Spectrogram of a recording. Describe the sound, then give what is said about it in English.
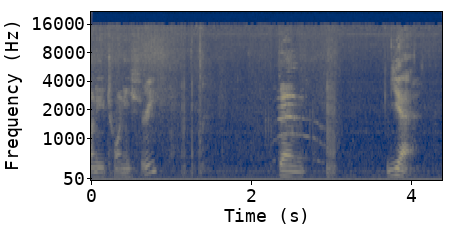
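A cat meows a few times: drawn-out, wavering cries in separate bursts with gaps of quiet between them. “Shut up, cat.”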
